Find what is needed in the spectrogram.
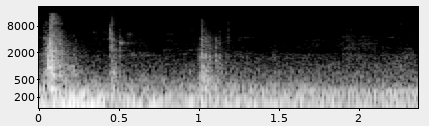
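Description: Fold-down seatback tray table on a train seat being pulled open: a sharp plastic clack as it releases, then two lighter clicks as it settles flat, over the steady low rumble of the train carriage.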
